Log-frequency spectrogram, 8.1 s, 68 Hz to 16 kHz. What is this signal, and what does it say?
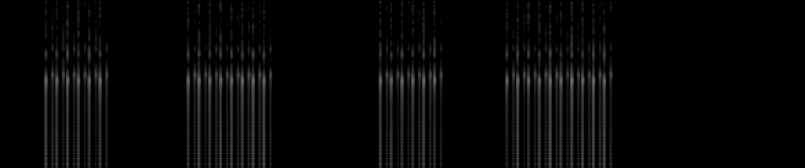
Pulse dialling, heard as clicks on a phone line, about 9 pulses a second. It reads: 6 8 6 0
